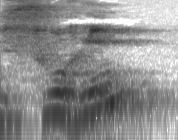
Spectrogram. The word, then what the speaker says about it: souris: Les mots finissant par IS, on ne prononce pas le S, comme une souris ou un radis.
